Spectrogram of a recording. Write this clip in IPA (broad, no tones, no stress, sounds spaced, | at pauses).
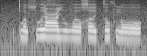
tʷ a sʷ ʌ ɪ̯ ʕ i ʊ̯ v ʌ ʊ̯ χ ʌ ɪ̯ k ʌ xʷ n ɔ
